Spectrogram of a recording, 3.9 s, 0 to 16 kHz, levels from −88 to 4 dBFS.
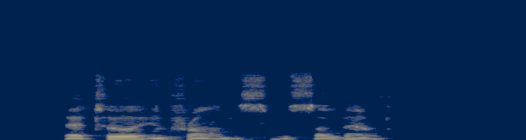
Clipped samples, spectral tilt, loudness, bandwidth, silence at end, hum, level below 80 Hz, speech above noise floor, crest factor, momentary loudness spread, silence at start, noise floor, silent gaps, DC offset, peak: under 0.1%; -7 dB/octave; -31 LUFS; 7.8 kHz; 1.05 s; none; -68 dBFS; over 59 dB; 20 dB; 15 LU; 0.5 s; under -90 dBFS; none; under 0.1%; -12 dBFS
